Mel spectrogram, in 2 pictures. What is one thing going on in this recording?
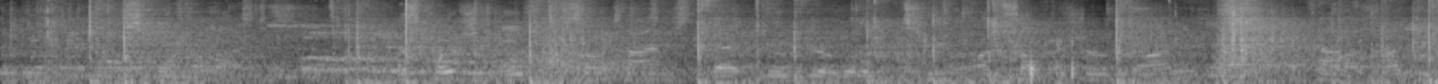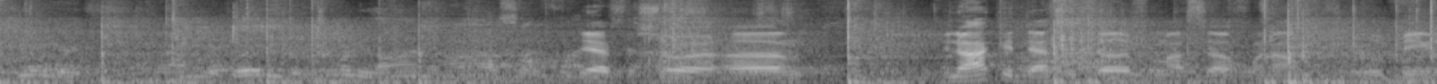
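Basketballs bounce on a hard court in a large echoing gym.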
